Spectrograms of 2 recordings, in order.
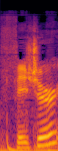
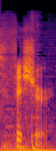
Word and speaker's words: Fissure: Apparently, it's not fissure. It's Fisher. Fisher. Yes. It's an S sound, not a J sound.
